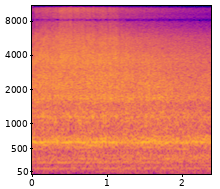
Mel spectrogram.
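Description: A steady rushing drone with one held hum running through it, part of an animated intro transition.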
